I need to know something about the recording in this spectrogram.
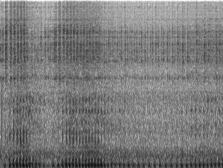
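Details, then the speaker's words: Old Suzuki Smash motorcycle after repair for rough, knocking engine (parts replaced), first test: idles evenly with steady low beat and light intake hiss from carburetor without air filter, no knocking; normal smooth idle. "Dan inilah hasilnya, Bro. Mesinnya sekarang terdengar halus, Bro."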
